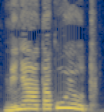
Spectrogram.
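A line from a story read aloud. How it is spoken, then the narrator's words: Shouting. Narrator (Russian): кричал он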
